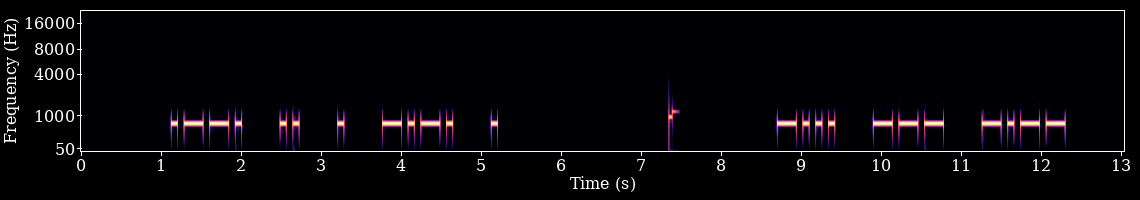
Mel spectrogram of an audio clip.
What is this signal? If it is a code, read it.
Morse code, heard as a keyed tone, about 15 wpm, spaced as for 11 wpm, 700 Hz. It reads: PIECE BOY
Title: 2x Character Spacing - Top 500 Words - 15wpm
